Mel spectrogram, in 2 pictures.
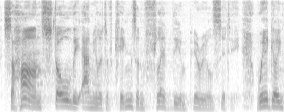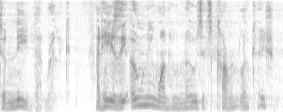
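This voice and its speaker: A man's voice: mid-range voice, expressive, normal speed, breathy edge. An actor playing a haughty, scheming aristocratic male chancellor in a video game, speaking pompously. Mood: urgent. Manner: pompous, grandiloquent.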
